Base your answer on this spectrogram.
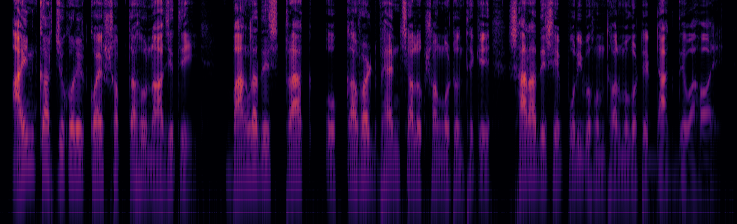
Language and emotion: Bengali, neutral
